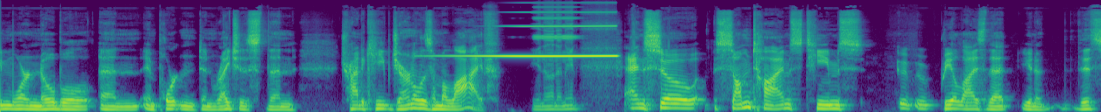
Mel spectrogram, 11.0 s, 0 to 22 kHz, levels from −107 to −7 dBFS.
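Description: At 4.12 s, just after "than trying to keep", a loudspeaker feedback squeal begins. The microphone is picking up its own loudspeaker, and at 2.8 kHz the loop gain tops unity, so that single pitch feeds on itself. It swells over roughly a second to around 10 dB above the speech, then cuts off at 6.21 s. That gradual self-reinforcing build is what separates it from a steady interference whistle, which would start at full level.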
